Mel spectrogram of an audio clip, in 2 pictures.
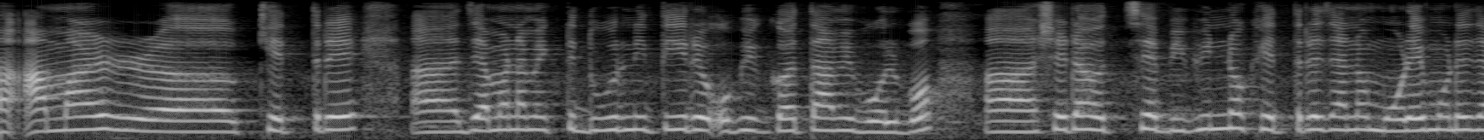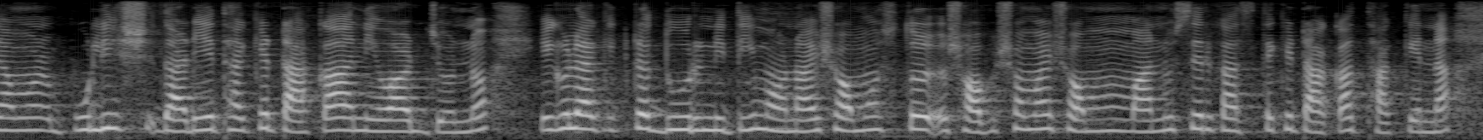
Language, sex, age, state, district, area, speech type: Bengali, female, 30-45, West Bengal, Nadia, rural, spontaneous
